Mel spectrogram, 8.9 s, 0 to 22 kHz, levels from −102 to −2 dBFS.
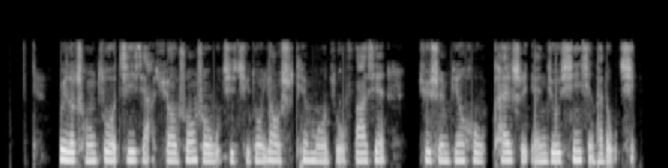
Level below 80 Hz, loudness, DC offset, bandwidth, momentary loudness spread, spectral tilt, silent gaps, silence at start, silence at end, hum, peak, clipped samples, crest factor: -54 dBFS; -20 LUFS; under 0.1%; 8 kHz; 7 LU; -6 dB/octave; 5.43-5.56 s; 0.8 s; 0.45 s; none; -2 dBFS; under 0.1%; 18 dB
